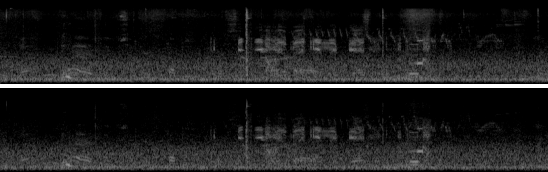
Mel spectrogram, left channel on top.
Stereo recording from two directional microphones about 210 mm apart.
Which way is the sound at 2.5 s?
50° left (ahead or behind).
